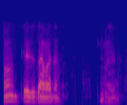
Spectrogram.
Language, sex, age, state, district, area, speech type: Nepali, male, 60+, West Bengal, Kalimpong, rural, conversation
